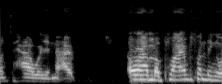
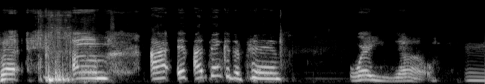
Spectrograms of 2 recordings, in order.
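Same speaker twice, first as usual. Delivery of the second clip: out of breath, halting, phrases breaking up, higher; 5 semitones higher than usual. Just off the treadmill, the speaker answers a question, out of breath. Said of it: "sorry i'm out of breath".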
